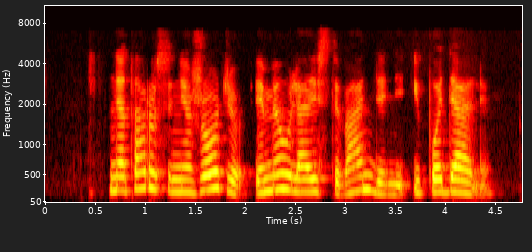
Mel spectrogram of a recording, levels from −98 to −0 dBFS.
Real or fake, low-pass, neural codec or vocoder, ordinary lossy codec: real; 7.2 kHz; none; AAC, 48 kbps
